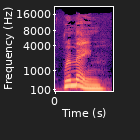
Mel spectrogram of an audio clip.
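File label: "remain", English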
